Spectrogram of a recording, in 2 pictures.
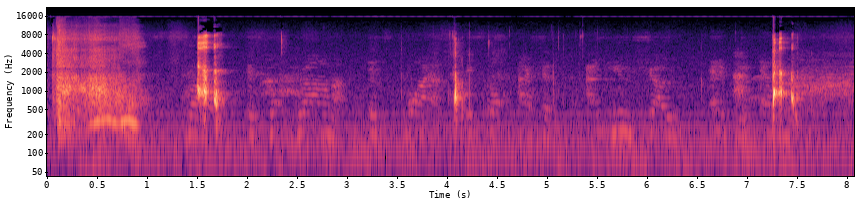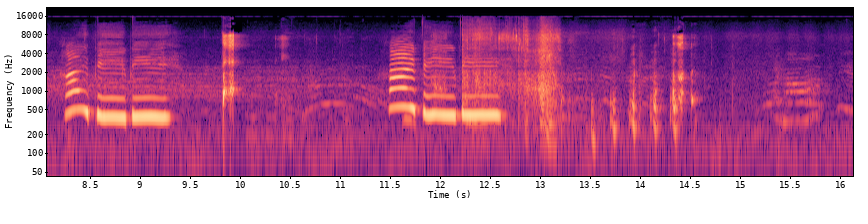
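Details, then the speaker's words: Baby with hiccups: brief, abrupt catching sounds, irregularly spaced, among soft infant vocal sounds and quiet adult talk. Ordinary infant hiccups. "somebody's got the hiccups I wonder who it"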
